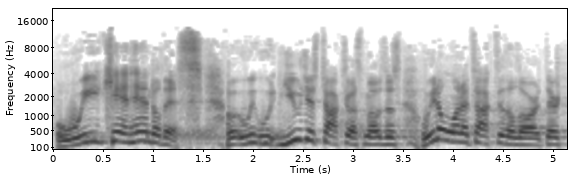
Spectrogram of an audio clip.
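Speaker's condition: No condition

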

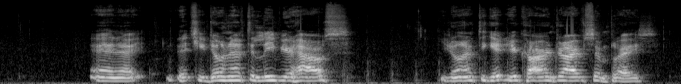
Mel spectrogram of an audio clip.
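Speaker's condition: Parkinson's disease; voice shakes, body shakes

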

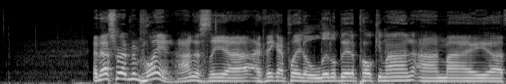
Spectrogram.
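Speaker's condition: Cleft palate; congenital cleft palate

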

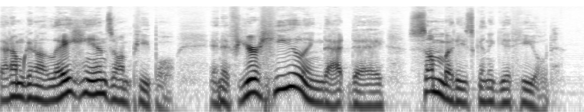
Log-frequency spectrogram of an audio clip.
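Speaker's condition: No condition

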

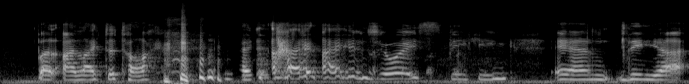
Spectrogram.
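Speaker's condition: Bulbar ALS; bulbar onset ALS, speech, expected faster progression, voice expected to go sooner

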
